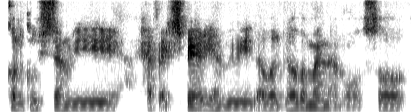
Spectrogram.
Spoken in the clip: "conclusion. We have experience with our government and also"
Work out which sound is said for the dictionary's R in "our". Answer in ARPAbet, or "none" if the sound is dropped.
W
